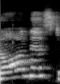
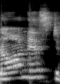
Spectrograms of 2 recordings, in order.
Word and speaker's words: honest: the role of silent we are saying an honest man oh next anar and r okay here we are not saying our hour is the wrong pronunciation and not an honest man an orange an egg so you are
